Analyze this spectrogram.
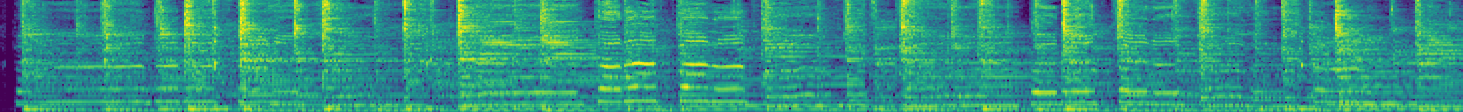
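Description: Instrumental music carries a melody over a chord progression with no lyrics or vocals. The layered tones hold a steady, full loudness, and regular rhythmic attacks run through the passage.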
